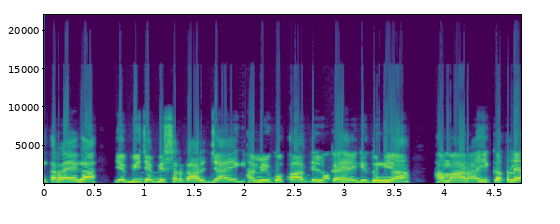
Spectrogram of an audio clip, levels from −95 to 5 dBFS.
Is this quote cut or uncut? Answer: cut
